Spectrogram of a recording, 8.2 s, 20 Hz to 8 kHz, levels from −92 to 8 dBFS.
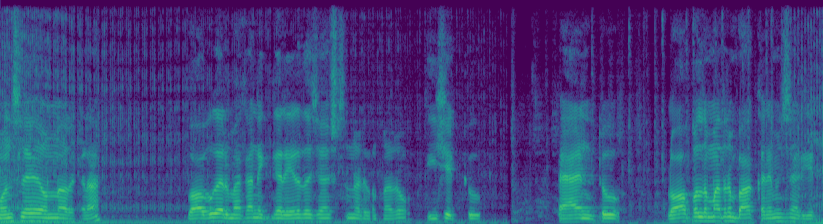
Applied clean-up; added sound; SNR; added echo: none; Accelerating, revving, vroom; 17 dB; none.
